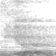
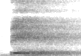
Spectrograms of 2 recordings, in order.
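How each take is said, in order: First: "beer" with an ee-uh vowel; low "beer", the way not to say bear; wrong pronunciation. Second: "bear" said loud with an open air vowel; correct pronunciation. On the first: Teacher forbids the error, "beer" with ee-uh. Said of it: "don't say beer". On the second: Teacher models for the class, "bear" with an air vowel. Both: Shown as a demonstration.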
